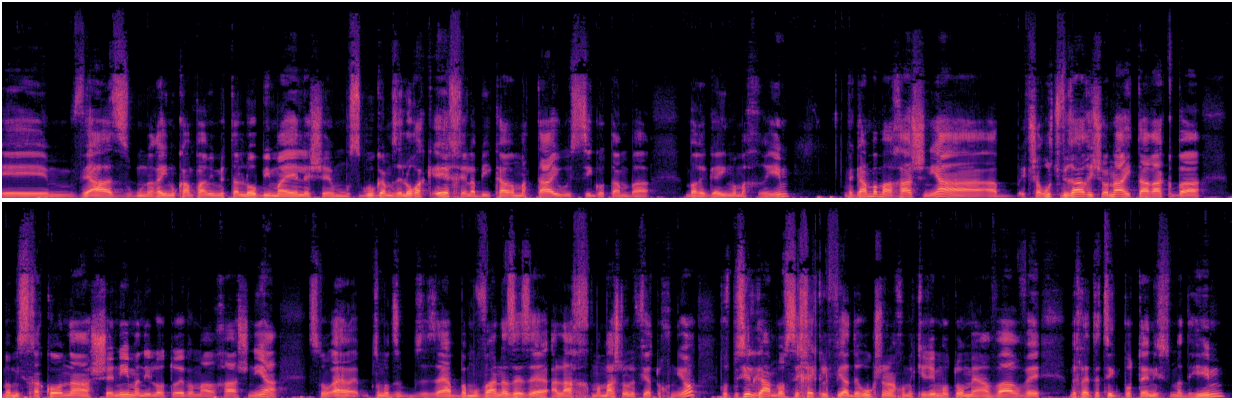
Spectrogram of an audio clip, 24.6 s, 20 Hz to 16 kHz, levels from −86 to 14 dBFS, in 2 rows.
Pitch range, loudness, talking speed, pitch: 105-135 Hz, -17 LUFS, 165 wpm, 120 Hz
